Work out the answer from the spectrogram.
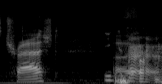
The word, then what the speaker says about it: Trashd: I've been calling him Trash D, but I guess I've been pronouncing it wrong. It's Trashed.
